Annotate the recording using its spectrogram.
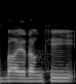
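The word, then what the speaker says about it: baie dankie: So what you should respond to buy a donkey is you is welcome, because it sounds like buy a donkey, but it's identical to the Afrikaans phrase, which means thank you very much.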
